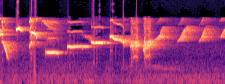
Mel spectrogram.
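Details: Lively kacer with a black chest, a cage bird with a canary-style repertoire, delivering clear whistled notes at shifting pitches, slurred rising and falling phrases, then a run of short repeated chirps, all against a quiet background hum.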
